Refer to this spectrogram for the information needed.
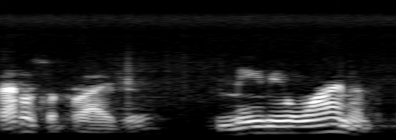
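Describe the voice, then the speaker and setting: An actor playing a wry, suave retired detective who questions briskly, in 1930s radio style. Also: male voice, medium pitch, sing-song, breathy edge. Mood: wry, probing. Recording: tinny, muffled 1930s radio recording.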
